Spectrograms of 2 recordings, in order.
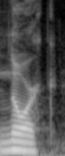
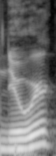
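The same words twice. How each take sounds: First: It is said the way locals say it. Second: It is said the ordinary, standard way.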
